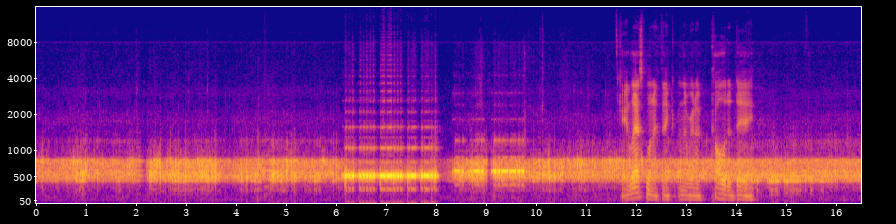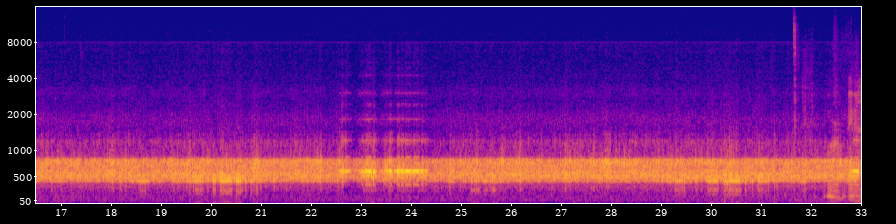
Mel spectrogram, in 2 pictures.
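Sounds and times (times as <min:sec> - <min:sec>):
radio hiss: 0:00.0 - 0:06.1, 0:08.4 - 0:33.0
morse code tones: 0:06.2 - 0:10.0
sharp click: 0:31.6 - 0:31.9.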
